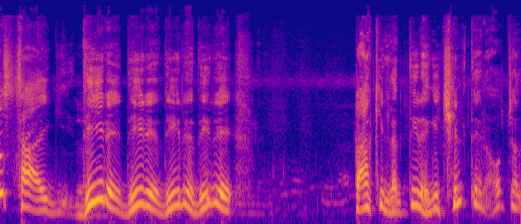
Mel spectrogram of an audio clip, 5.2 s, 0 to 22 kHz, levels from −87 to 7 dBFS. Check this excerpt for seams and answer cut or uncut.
uncut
